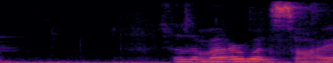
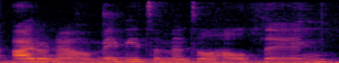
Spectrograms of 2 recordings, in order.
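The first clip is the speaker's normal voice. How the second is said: ordinary talk, nothing marked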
